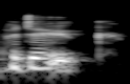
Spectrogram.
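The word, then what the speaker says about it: padauk: and it's you and paduk I think that's how you pronounce it p a d a u k and isn't that beautiful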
